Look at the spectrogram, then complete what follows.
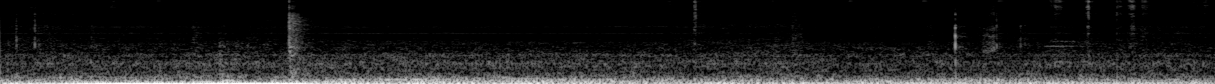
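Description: Low steady background rumble, louder for the first second and a half, with a few faint clicks.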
